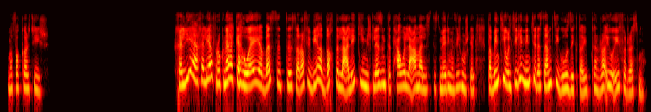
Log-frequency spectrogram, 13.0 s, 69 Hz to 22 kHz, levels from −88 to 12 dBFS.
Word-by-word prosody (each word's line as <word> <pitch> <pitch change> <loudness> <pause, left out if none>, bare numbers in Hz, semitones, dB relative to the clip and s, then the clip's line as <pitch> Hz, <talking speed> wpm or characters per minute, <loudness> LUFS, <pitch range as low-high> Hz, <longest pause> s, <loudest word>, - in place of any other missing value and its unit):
ما 235 - -7
فكّرتيش. 235 -3 -7 2.6
خلّيها 295 +4 +4
خلّيها 360 +4 +5
في 375 - -10
رُكنها 300 +6 +4
كهواية، 300 -2 +4
بس 260 +4 -1 0.2
تِصرّفي 260 +2 -2
بيها 285 +8 +1
الضغط 295 +1 -2
اللي 255 -4 +2
عليكِ، 315 - 0
مش 265 -4 -1
لازم 280 +3 +2
تتحوّل 250 +2 0
لعمل 240 -1 +1
إستثماري، 230 +1 -5
ما 230 - -3
فيش 255 +3 -6
مشكلة. 220 -3 -4 0.2
طَب 230 +3 0
أنتِ 345 +6 +2
قلتِ 270 -5 0
لي 310 +6 +1
إن 340 - +2
أنتِ 320 +6 +1
رسمتِ 270 +4 0
جوزِك، 225 -4 -1
طيب 200 +2 -5
كان 235 -3 -6
رأيه 255 +2 0
إيه - - -2
في 265 -1 -12
الرسمة؟ 200 -2 -8
255 Hz, 160 wpm, -24 LUFS, 235-300 Hz, 2.6 s, خلّيها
